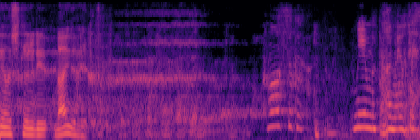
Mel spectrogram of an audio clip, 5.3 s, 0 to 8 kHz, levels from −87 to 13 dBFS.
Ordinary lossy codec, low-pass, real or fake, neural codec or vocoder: none; 7.2 kHz; fake; codec, 16 kHz, 2 kbps, FunCodec, trained on LibriTTS, 25 frames a second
